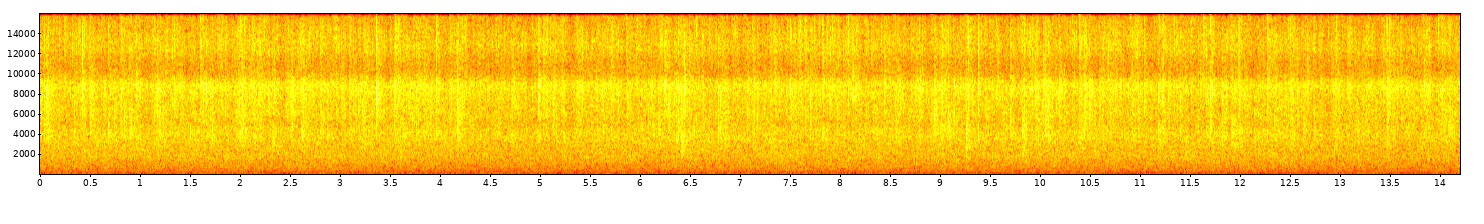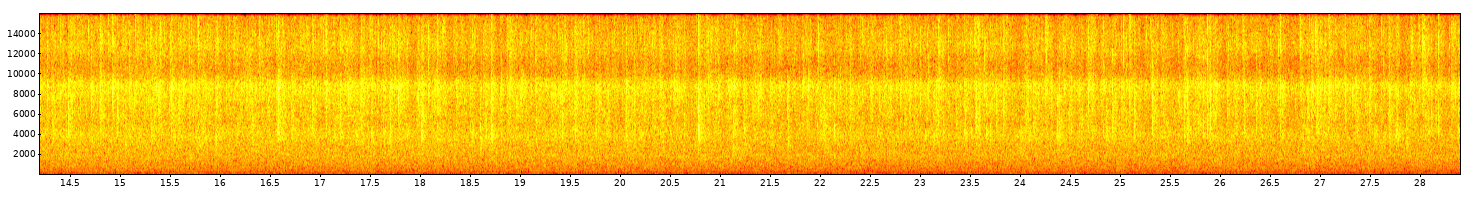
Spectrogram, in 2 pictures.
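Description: Steady rain falling, an even wash of noise dotted with scattered sharper drop ticks.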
